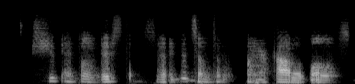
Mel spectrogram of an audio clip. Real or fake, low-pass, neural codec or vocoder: fake; 10.8 kHz; codec, 44.1 kHz, 0.9 kbps, DAC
